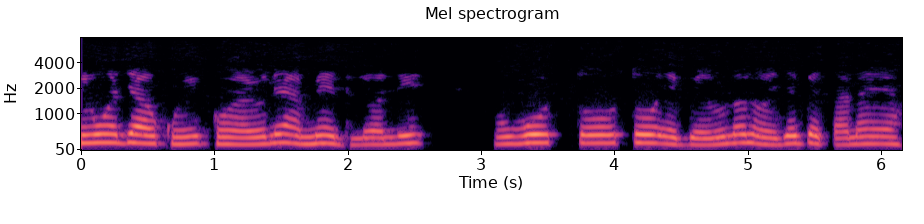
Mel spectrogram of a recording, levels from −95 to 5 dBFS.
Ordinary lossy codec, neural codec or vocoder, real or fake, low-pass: none; none; real; none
